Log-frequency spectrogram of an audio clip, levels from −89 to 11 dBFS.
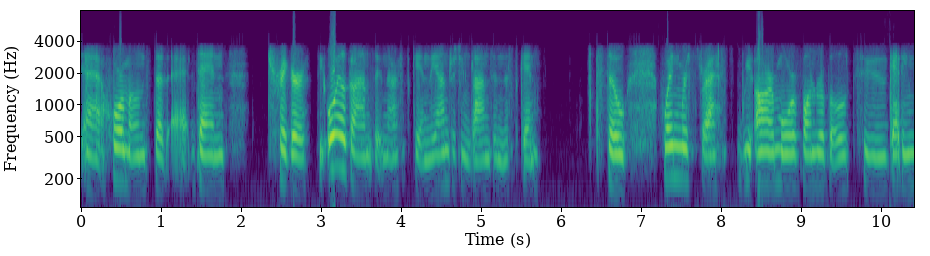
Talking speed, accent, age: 160 wpm, Irish, 30-49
